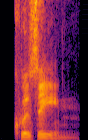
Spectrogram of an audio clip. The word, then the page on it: cuisine: British English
